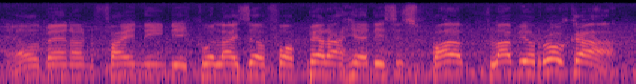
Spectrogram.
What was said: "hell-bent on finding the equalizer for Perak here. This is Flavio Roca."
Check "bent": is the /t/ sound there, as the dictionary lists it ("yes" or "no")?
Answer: no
